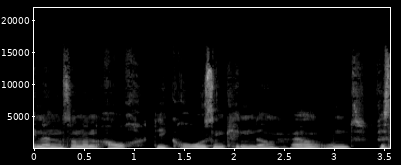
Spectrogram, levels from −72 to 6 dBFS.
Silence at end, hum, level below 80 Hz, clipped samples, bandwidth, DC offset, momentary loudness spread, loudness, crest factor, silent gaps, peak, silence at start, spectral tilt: 0 s; none; -60 dBFS; under 0.1%; 16 kHz; under 0.1%; 9 LU; -27 LUFS; 18 dB; none; -8 dBFS; 0 s; -5.5 dB/octave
